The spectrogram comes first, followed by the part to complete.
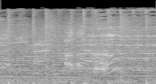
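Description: Background music under a few short, high, yelping cries from cartoon minion creatures, about halfway through.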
